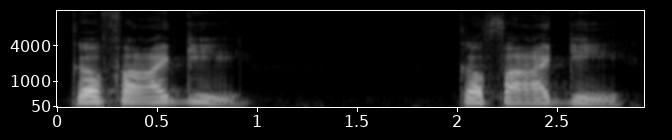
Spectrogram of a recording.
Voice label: "kvfake", Muscogee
